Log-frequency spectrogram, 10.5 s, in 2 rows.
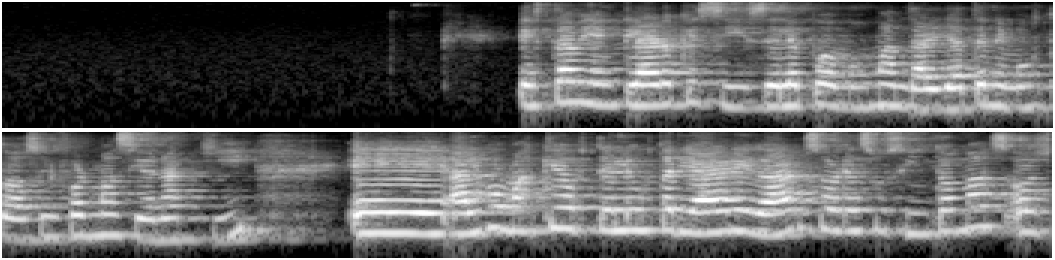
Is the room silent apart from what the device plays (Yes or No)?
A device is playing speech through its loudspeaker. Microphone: Yes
